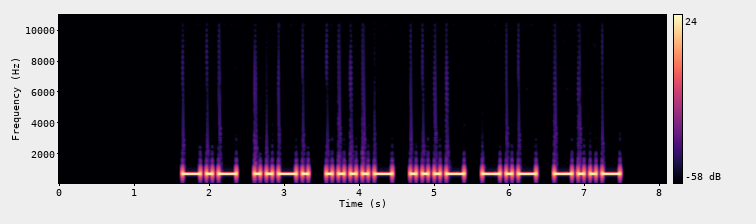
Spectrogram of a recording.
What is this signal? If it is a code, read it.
Morse code, heard as a keyed tone, about 15 wpm, 700 Hz. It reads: KF4VKX
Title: USA Call Signs - 6 Characters - Repeated 2x - 15wpm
